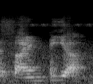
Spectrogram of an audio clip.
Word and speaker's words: scientia: इसकी उत्पत्ति लैटिन भाषा का एक शब्द है साइंटिया, एक शब्द है साइंटिया, SCIENTIA, साइंटिया। हाँ, एक बात और समझ लो, साइंस या फिर साइंटिया में जो यस है वो साइलेंट होता है।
